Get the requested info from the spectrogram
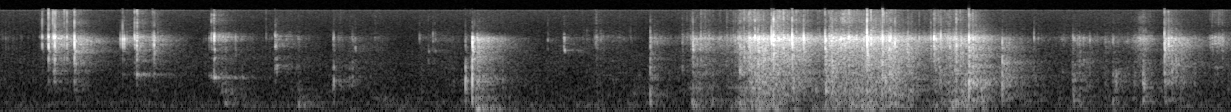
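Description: Doritos tortilla chip crunched between the teeth in a few short crackles, then a chip bag crinkling for about a second and a half as a hand goes into it.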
